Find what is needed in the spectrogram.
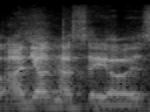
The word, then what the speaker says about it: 안녕하세요: I was going to say, 안녕하세요, but I'm pretty sure you could correct my pronunciation. – Yeah. No, 안녕하세요 is how you say it, And then there's, like, you know, 친구하자, like, let's go be friends, right?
